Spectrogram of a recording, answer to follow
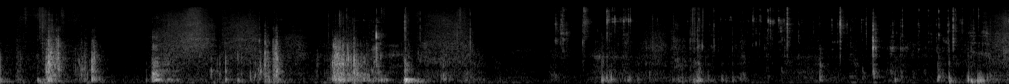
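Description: A heavy taped cardboard parcel being shifted on carpet, with rustling and scraping, then a plastic box cutter working through the packing tape in a run of small clicks and crackles.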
